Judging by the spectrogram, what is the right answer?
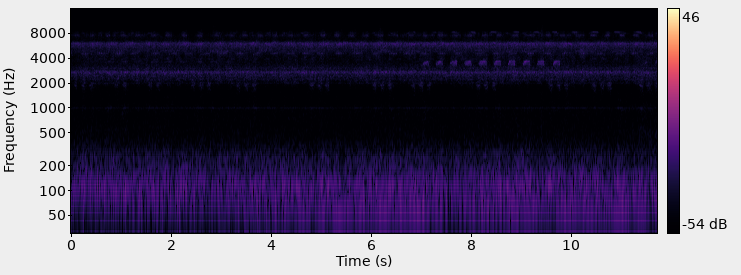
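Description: Crickets chirp at night by the water where people are carp fishing, a steady layered trill of many insects that keeps pulsing throughout without a break, faint and fairly distant, with no voices.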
